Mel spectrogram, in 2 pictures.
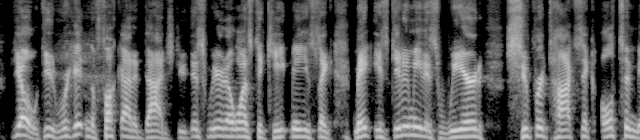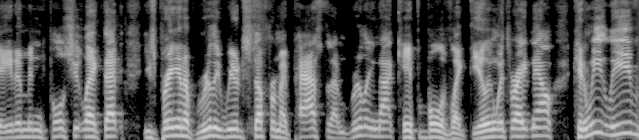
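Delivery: normal talking voice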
